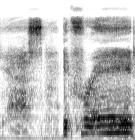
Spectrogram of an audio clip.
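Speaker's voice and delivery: slow breathy whisper of delight; gleeful whisper. Retold or imitated. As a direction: whisper it like a secret win. Gleeful reaction to rope fraying.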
